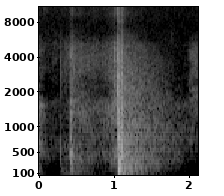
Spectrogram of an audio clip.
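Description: A single sharp thunk about a second in, fading away over most of a second, with a fainter knock just before it.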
